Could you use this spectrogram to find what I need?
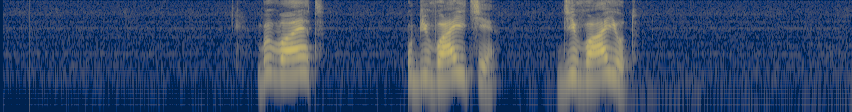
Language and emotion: Russian, neutral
